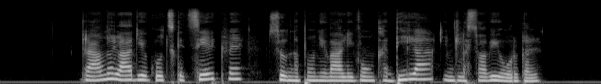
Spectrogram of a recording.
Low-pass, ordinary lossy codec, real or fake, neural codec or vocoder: 14.4 kHz; AAC, 64 kbps; fake; codec, 44.1 kHz, 2.6 kbps, SNAC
